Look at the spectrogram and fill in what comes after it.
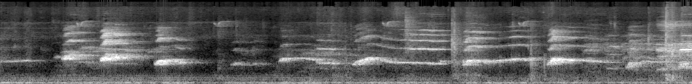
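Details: Puppy at a family home in Vietnam, early morning, getting worked up as coffee and corn are served for breakfast; high, tonal whines and yelps repeated roughly every second, some rising then falling, with a man calling to it.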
